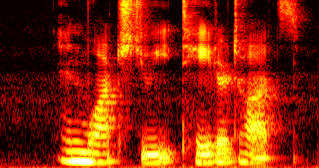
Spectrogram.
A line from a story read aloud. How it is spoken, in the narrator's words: Spencer says sadly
